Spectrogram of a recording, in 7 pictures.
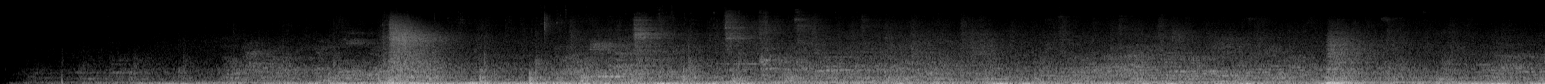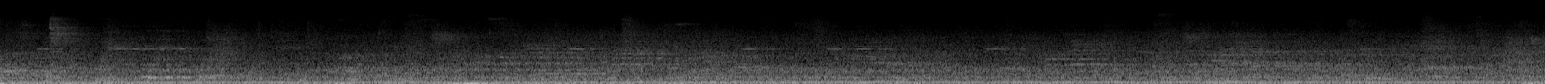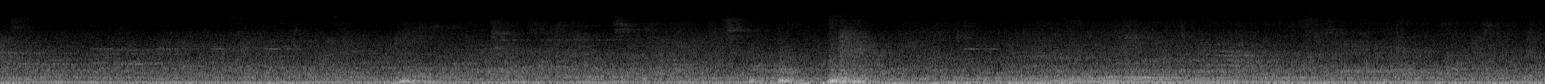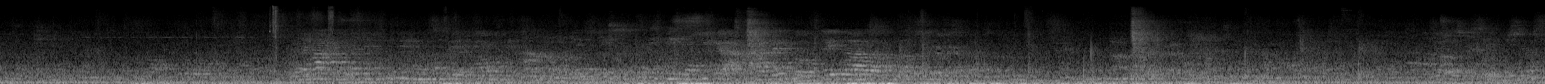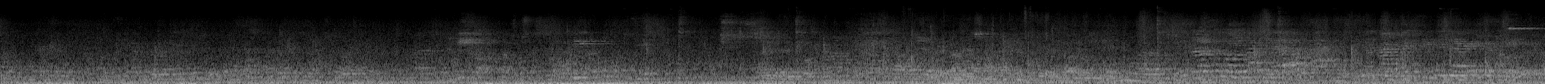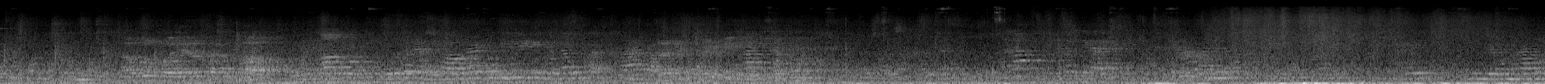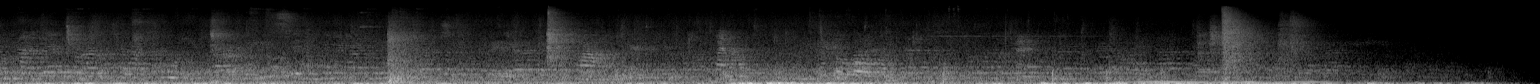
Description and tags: enviroment hospital
You can hear the environment of a Clínic Hospital corridor from Barcelona.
